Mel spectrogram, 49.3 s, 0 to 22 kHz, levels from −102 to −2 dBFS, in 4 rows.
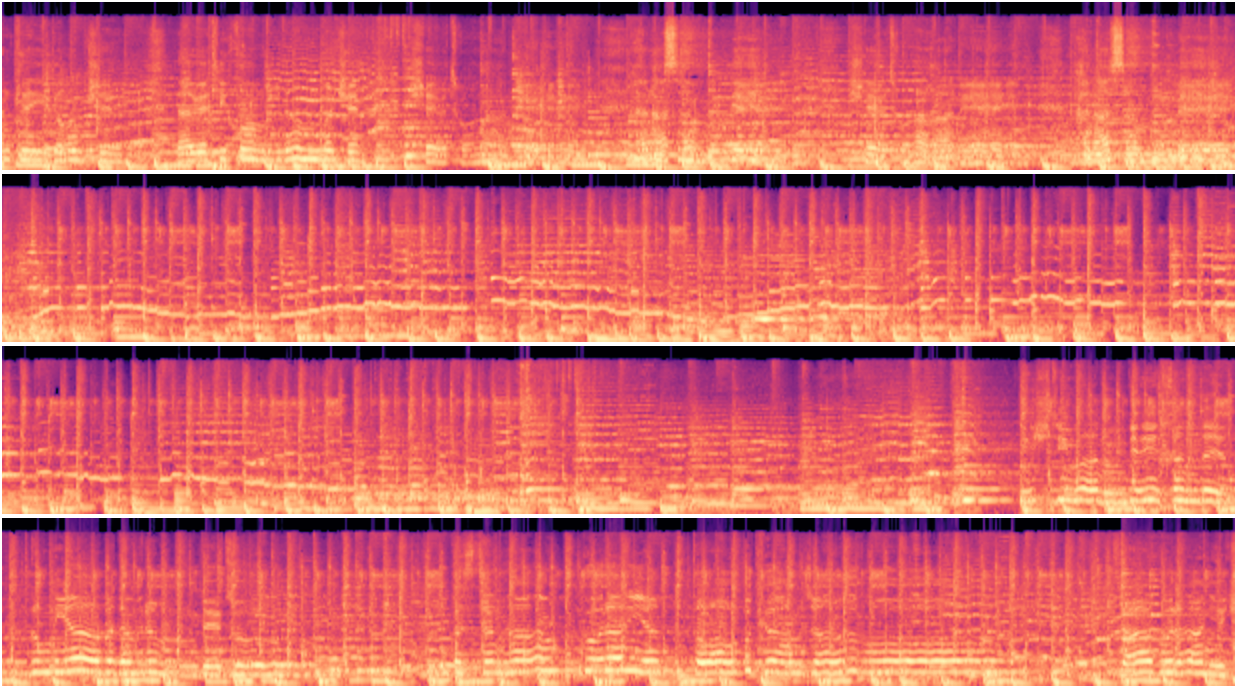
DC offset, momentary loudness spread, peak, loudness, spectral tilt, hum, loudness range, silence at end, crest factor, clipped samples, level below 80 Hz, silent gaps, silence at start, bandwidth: under 0.1%; 5 LU; 0 dBFS; -10 LUFS; -4.5 dB/octave; none; 3 LU; 0 s; 10 dB; 0.3%; -20 dBFS; none; 0 s; 16.5 kHz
